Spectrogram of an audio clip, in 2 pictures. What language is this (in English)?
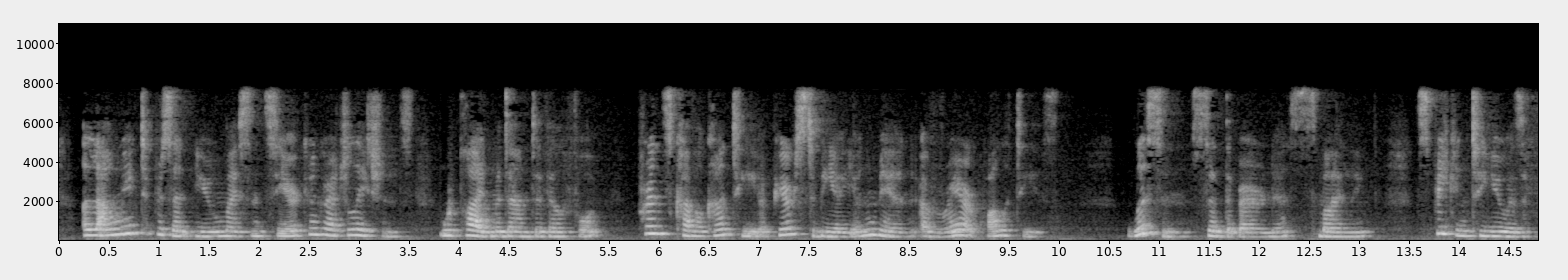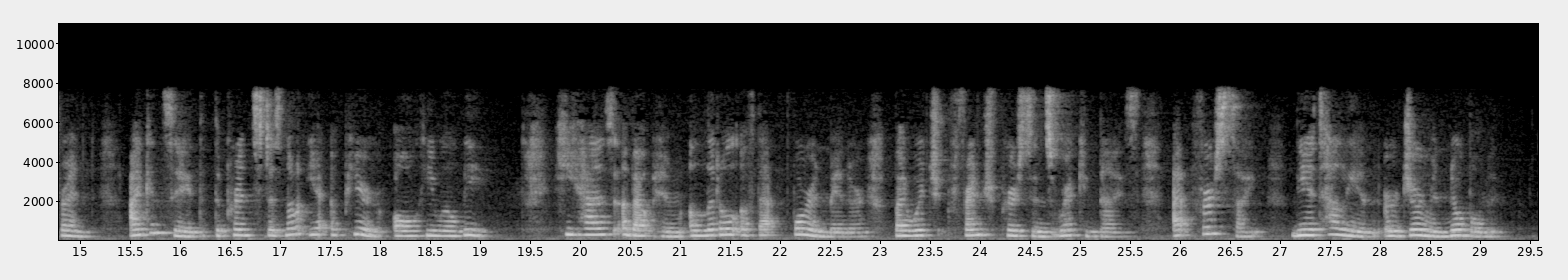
English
